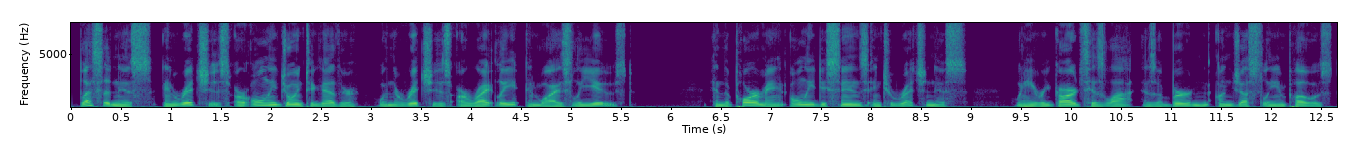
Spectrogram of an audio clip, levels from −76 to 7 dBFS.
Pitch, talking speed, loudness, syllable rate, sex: 110 Hz, 155 wpm, -19 LUFS, 5.4 syllables/s, male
